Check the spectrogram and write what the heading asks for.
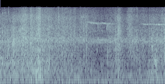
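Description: Tent fabric rustling and scraping as it is unfolded and spread out by hand on wood-chip ground, with a few short scuffs.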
